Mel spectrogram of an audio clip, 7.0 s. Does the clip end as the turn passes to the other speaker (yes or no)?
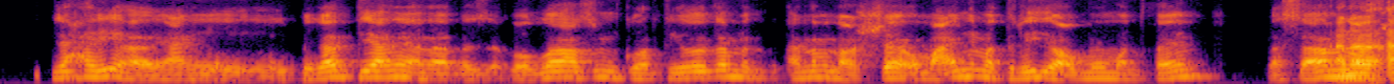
yes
